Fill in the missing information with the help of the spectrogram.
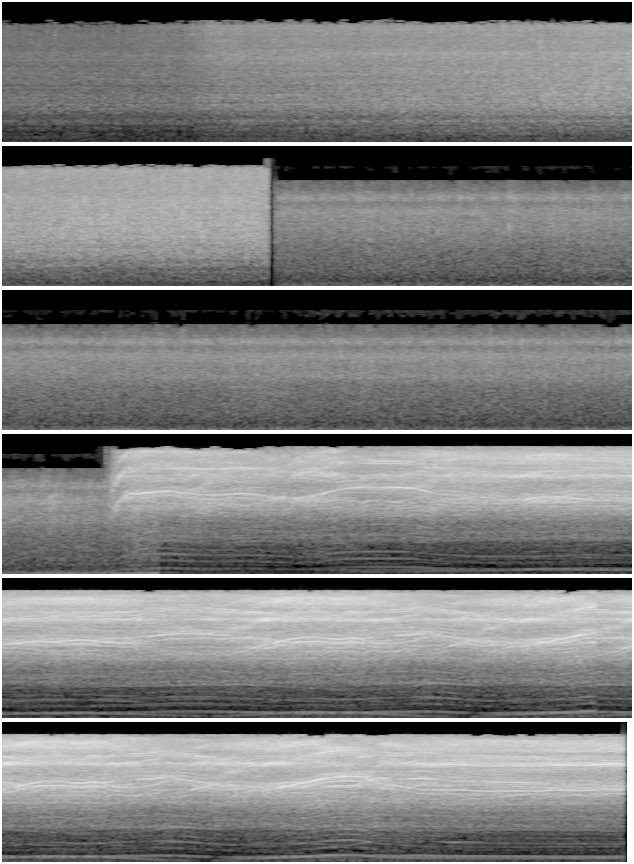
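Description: Rushing noise that grows louder for about seven seconds, then a cut to a second noisy stretch with a low rumble. From about halfway in, the whine of a quadcopter drone's propellers takes over, its pitch wavering up and down; this is the loudest part.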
